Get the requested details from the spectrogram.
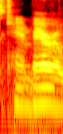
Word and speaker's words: Canberra: Yes, they pronounce Melbourne well, they pronounce Canberra well, which of course is spelt in a way that everybody pronounces as Canberra when they haven't heard it before.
